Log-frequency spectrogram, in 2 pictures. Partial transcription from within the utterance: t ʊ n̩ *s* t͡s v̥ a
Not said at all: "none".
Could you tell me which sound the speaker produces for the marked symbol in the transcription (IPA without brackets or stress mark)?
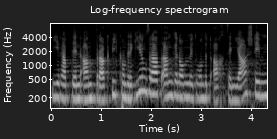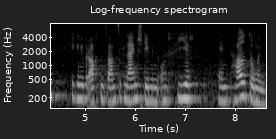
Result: t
